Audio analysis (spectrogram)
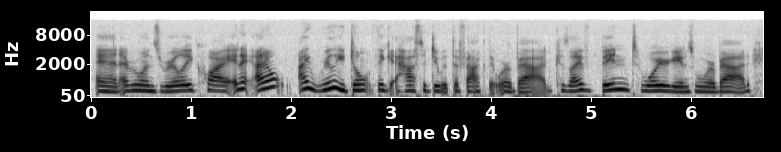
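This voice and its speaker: A woman's voice: fairly high pitch, brisk, darkish tone. A young woman with a slight lisp chatting casually on a radio show, full of "like" fillers. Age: young adult.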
